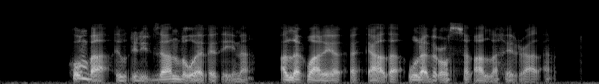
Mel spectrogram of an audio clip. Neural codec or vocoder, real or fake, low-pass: autoencoder, 22.05 kHz, a latent of 192 numbers a frame, VITS, trained on many speakers; fake; 7.2 kHz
